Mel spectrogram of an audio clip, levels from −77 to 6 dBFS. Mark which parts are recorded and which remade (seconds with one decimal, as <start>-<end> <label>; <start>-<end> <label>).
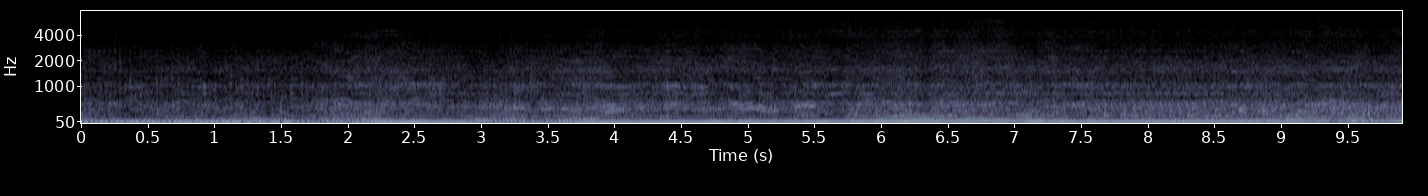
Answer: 0.0-7.6 remade; 7.6-8.6 recorded; 8.6-9.9 remade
